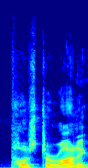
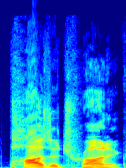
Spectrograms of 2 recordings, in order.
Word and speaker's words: positronic: And a new artifact, the uh Posteronic motherboard, if I'm saying that correctly. I could be butchering. Posteric postigos. Let's look how up how to say it because I actually do not know how to say whatever that word is. Is that even a word? Positronic.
